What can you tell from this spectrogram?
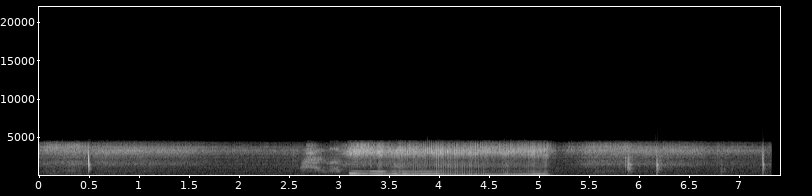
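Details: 2-year-old male American Bulldog sleeping, snoring very loudly: a single loud, rattling, low snore about two seconds long amid quiet room noise.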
